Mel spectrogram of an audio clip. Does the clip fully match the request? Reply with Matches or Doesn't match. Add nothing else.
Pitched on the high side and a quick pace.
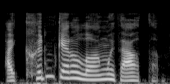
Matches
